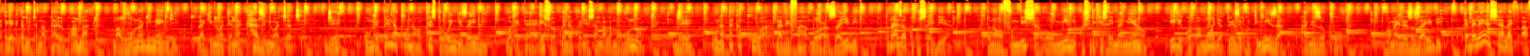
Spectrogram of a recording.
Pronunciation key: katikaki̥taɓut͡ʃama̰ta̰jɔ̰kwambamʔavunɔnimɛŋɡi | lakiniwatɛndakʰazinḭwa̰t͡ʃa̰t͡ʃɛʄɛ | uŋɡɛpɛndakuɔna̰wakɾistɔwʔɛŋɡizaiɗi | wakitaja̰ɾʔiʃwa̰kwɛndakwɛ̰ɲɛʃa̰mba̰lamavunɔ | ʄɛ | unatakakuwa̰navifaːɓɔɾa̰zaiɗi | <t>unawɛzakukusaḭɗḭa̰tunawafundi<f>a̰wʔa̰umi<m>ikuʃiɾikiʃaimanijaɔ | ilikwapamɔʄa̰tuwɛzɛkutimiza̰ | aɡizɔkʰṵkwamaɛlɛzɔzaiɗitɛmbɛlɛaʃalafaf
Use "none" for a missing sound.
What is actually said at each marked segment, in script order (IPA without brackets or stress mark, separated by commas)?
t, ʃ, n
